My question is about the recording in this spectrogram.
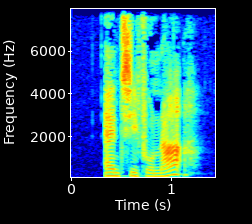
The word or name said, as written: antifonar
